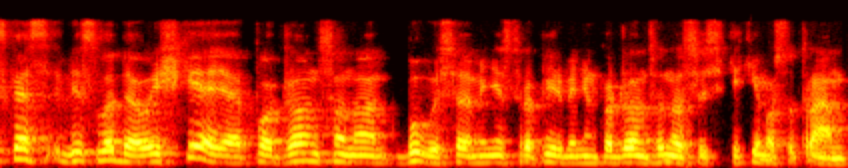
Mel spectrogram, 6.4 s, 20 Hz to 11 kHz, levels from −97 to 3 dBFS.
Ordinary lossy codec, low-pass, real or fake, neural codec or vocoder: AAC, 64 kbps; 7.2 kHz; real; none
